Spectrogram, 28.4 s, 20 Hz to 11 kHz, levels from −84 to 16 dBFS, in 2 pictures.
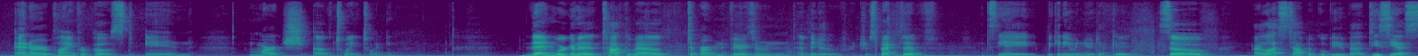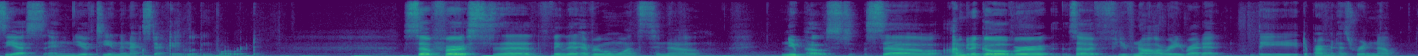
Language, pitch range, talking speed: English, 90-110 Hz, 170 wpm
